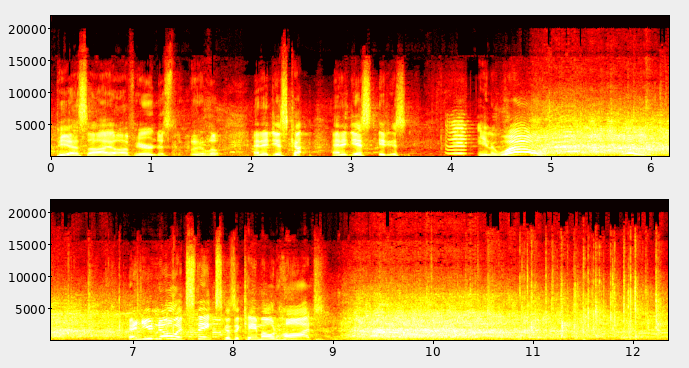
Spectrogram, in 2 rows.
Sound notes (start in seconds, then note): 4.8 audience laughter; 9.3 scattered applause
